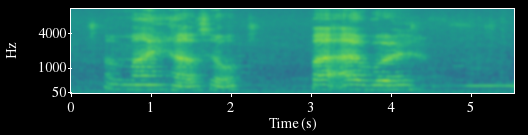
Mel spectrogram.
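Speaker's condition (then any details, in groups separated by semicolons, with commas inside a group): ALS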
